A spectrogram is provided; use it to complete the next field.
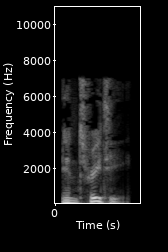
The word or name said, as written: entreaty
